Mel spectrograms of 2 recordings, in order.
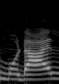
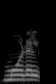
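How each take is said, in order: First: The second vowel is a long 'aa' sound. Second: The second vowel is a short, weak sound. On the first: The speaker calls it wrong. "इनको मोडाल नहीं कहते हैं" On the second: The speaker calls it right. "बस मॉडल कहते हैं"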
